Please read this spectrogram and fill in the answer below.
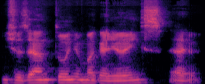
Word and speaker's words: José Antonio Magalhães: So the floor is all yours, José Antonio Magalhaes. Am I pronouncing this correct? Yeah, José Antonio Magalhães.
